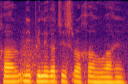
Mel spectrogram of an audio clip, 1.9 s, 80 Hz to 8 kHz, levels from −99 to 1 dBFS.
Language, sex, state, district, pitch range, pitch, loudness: Hindi, male, Arunachal Pradesh, Papum Pare, 130-145 Hz, 140 Hz, -16 LUFS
